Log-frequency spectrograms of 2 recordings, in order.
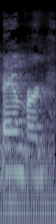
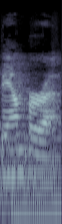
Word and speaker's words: Bamburgh: trying to Reserve and she said Bamburgh I'm like ooh note to self it's just like Edinburgh when it's a burg with an H I'm and don't say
